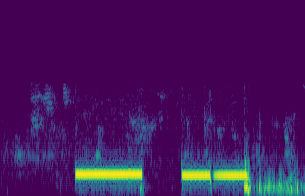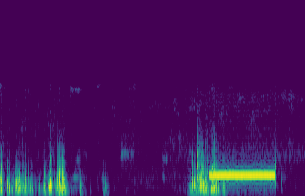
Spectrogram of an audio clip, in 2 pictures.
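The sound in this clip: Three long, steady mid-pitched electronic telephone tones, each lasting about a second, are separated by gaps, with a stretch of clattering handling noise between the second and third.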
